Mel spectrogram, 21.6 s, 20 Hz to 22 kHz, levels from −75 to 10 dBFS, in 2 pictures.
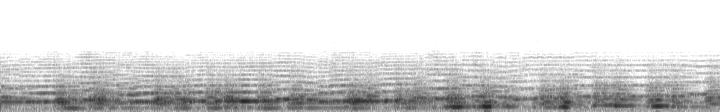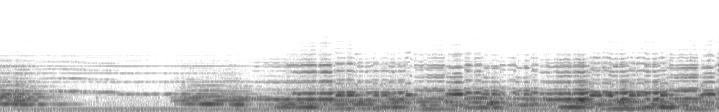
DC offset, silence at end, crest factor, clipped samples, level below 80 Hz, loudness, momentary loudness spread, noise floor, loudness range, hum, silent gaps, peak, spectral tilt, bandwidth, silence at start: under 0.1%; 0 s; 16 dB; under 0.1%; -44 dBFS; -19 LUFS; 13 LU; -40 dBFS; 12 LU; none; none; -2 dBFS; -11 dB/octave; 4 kHz; 0 s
